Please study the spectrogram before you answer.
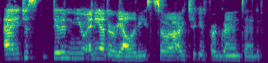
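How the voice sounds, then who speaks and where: Israeli woman on a video call, slow hesitant reflective talk, lots of ums. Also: mid-range voice, a bit bright, low-quality recording. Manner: hesitant, many ums, reads a quote aloud. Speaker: guest speaker.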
